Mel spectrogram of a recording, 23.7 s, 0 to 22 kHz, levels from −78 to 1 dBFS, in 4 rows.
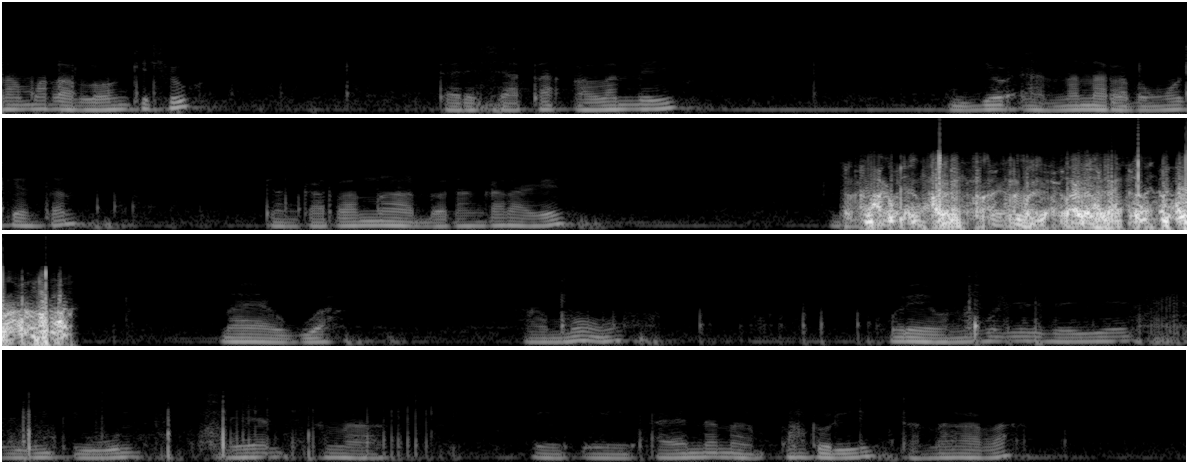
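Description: Speech carried over wideband AMR, with light codec colouring consistent with a mid rate around 12.65 kbit/s, hits a codec payload misread from 10.11 to 12.25 s. The speech turns to garbled noise and warble that barely tracks it, which points to octet-aligned frames being unpacked as bandwidth-efficient. Unlike packet loss, there is no silence or smoothed repetition, and it ends abruptly once the packing agrees again.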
